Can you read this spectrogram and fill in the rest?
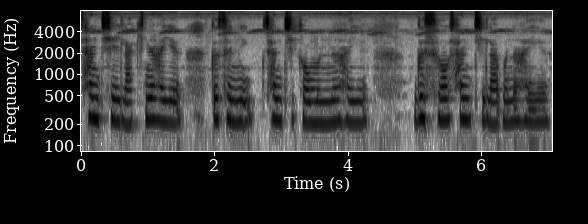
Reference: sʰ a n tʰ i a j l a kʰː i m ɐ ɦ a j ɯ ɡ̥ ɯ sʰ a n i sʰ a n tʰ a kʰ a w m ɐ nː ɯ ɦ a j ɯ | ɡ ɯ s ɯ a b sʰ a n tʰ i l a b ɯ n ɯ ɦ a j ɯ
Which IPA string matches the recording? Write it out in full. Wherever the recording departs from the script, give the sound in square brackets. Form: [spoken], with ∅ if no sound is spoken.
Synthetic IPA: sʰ a n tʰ i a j l a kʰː i [n] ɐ ɦ a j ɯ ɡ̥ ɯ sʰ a n i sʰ a n tʰ [i] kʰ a w m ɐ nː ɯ ɦ a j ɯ | ɡ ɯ s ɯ a [w] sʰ a n tʰ i l a b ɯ n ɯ ɦ a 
